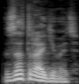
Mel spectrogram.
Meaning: 1. to touch, to affect 2. to affect, to wound 3. to touch (upon), to deal (with) 4. to affect, to infringe
- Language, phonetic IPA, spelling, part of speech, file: Russian, [zɐˈtraɡʲɪvətʲ], затрагивать, verb, Ru-затрагивать.ogg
